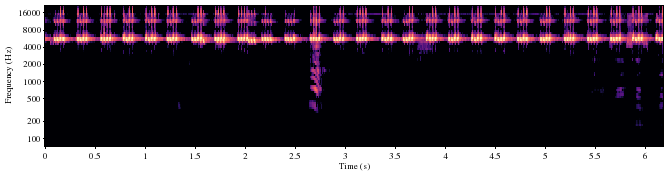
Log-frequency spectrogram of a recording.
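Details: Large cricket from a nighttime hunt in Indonesia keeps up a loud, shrill, regularly pulsed chirping, about three beats a second, as several short bursts of nearby speech break in.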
